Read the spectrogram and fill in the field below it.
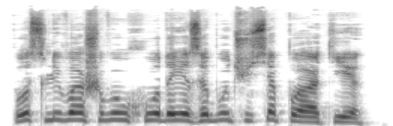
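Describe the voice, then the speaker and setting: Storybook fairy: man voicing a tiny, squeaky, eager moth fairy, high-pitched and dry. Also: fairly quick, no room sound, lightly acted. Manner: squeaky, excited.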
